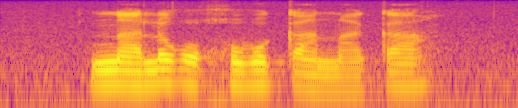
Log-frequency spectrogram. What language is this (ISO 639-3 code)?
nso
